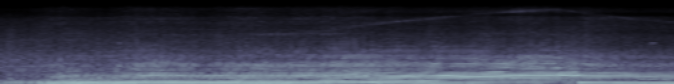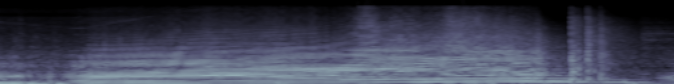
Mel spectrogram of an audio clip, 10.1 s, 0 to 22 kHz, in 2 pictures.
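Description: Ford Focus RS's turbocharged 2.3-litre four-cylinder accelerating hard and loud, its revs climbing, dipping at a gear change about four seconds in, then climbing again before the sound drops away sharply near the end.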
